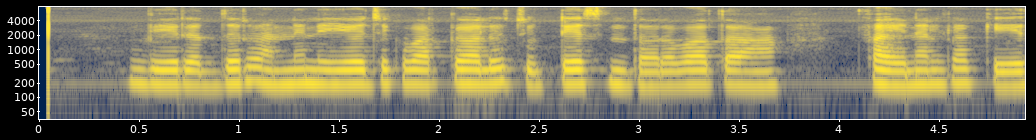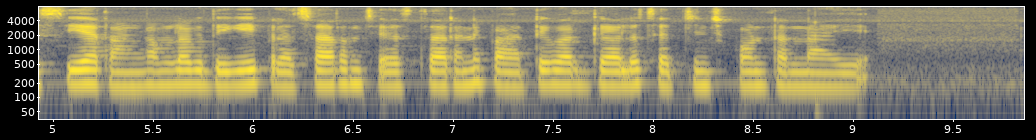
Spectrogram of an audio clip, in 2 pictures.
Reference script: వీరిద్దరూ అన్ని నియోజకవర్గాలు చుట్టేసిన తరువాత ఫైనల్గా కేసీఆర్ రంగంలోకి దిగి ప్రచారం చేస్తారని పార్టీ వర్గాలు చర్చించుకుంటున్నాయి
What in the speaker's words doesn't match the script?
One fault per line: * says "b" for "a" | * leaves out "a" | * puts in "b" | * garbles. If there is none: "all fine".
all fine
